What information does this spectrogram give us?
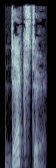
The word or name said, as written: dexter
